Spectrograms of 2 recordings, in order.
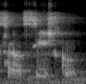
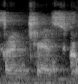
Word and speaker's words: Francisco: canadians to pronounce right because my birth name is francisco but all the canadians would pronounce it as francesco or frantisco or just came up with a random butchery of my name and no matter how hard i tried they would never pronounce the name right so i just started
